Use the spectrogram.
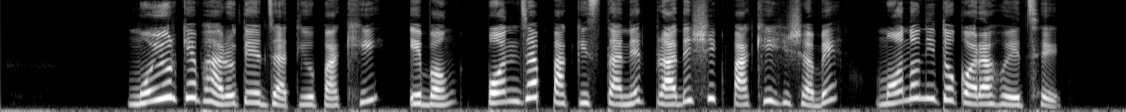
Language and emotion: Bengali, neutral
